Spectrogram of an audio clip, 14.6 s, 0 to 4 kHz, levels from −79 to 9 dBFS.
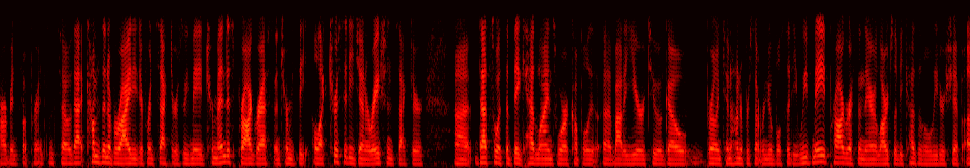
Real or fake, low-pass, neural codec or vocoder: real; 3.6 kHz; none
